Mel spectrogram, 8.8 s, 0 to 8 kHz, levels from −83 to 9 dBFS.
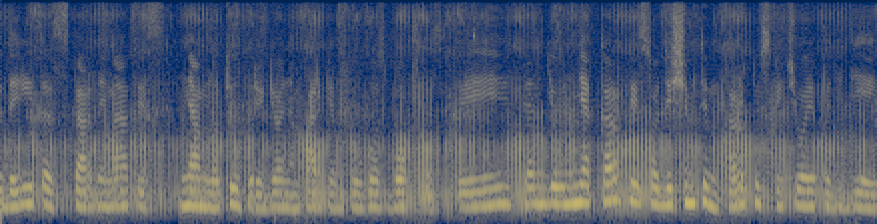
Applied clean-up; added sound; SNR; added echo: none; Purr; 6 dB; none.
